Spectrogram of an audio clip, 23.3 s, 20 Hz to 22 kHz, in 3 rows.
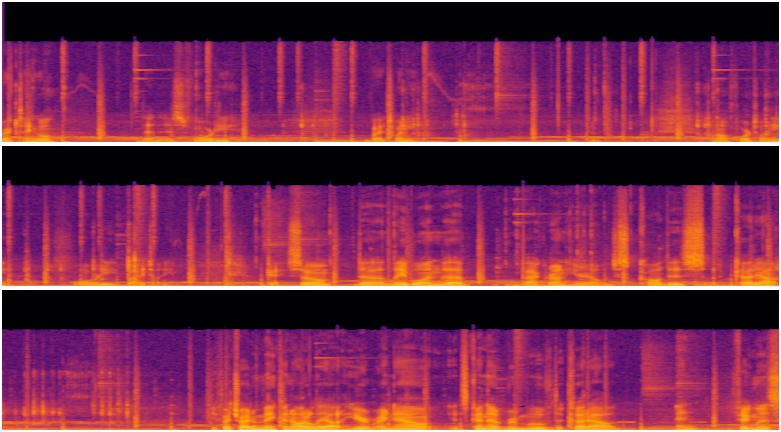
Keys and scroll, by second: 0.0 r, 2.7-4.5 typing, 6.6-8.5 typing, 7.5 Tab, 8.9 Return, 15.0-16.9 typing.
